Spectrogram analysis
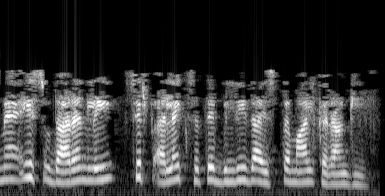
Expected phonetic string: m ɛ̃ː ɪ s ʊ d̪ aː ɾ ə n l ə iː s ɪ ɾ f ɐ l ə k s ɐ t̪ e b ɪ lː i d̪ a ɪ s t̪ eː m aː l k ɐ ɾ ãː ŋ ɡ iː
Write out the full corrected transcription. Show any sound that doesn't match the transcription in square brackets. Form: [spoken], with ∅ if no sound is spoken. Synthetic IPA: m ɛ̃ː ɪ s ʊ d̪ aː ɾ ə n l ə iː s ɪ ɾ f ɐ l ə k s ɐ t̪ e b ɪ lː i d̪ a ɪ s t̪ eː m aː l k ɐ ɾ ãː ŋ ɡ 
